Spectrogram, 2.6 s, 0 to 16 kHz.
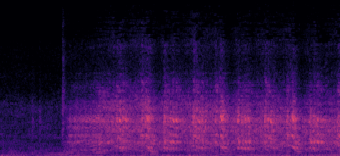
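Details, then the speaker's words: Yamaha NMax V1 155 with its battery reading 11.8 V, dropping to about 6.1 V while cranking. The starter whirs and drags with slow, labored pulses that never catch: a weak battery causing slow cranking. "So, ayan yung mga indication na na mahina na yung battery natin."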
